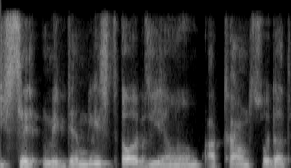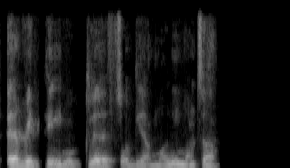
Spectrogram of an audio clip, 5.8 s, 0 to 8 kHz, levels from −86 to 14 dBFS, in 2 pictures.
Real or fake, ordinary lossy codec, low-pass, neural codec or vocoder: fake; none; 7.2 kHz; codec, 24 kHz, 1.5 kbps, HILCodec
